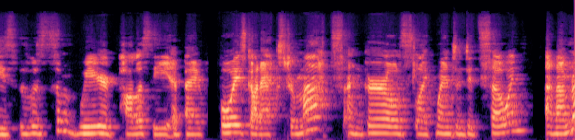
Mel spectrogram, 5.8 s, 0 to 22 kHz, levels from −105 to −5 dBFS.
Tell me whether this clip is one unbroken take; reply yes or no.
yes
